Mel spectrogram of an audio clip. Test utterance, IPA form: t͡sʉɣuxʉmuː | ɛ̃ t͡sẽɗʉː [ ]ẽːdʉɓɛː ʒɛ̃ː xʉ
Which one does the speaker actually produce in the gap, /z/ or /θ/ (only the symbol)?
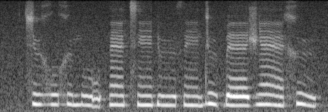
θ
